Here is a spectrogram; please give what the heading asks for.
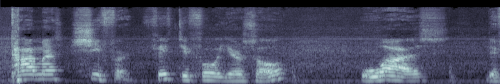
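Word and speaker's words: Schäfer: want to say that let me pronounce his name correctly because he has a German last name Thomas shivered 54 years old was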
